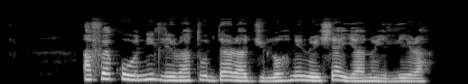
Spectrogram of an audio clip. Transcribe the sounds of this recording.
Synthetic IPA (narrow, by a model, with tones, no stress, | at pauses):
a˧fɛ˦ko˦˨nĩ˨˦le˨˦˨ɾa˧to˦da˦ɾa˧d͡ʒu˨lɔ˨˦nĩ˦nũ˦i˧ʃɛ˦i˨ja˨nũ˧i˨le˨˦ɾa˧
